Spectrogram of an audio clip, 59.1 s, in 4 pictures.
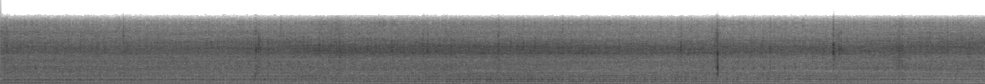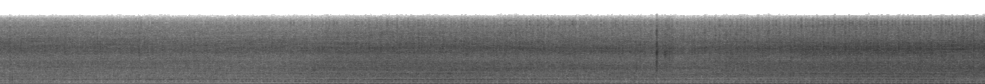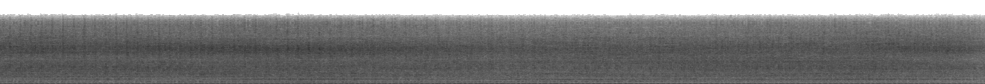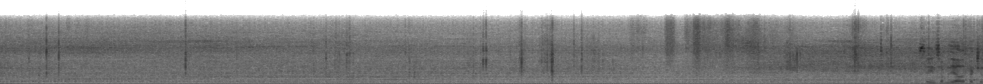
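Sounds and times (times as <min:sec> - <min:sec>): car engine idling: 0:00.0 - 0:59.0
hiss: 0:53.7 - 0:57.8.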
